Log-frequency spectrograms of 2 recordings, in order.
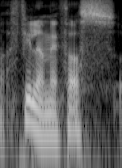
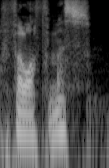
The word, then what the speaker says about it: Philomythos: And the poem itself is actually addressed from Philomythos, or Philothemus, depending upon your pronunciation, to Misomythos, or Misothemus.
